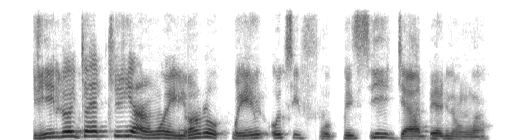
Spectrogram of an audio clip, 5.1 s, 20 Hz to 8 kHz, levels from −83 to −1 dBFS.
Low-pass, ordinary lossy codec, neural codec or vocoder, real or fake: 7.2 kHz; none; codec, 24 kHz, 1.5 kbps, HILCodec; fake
